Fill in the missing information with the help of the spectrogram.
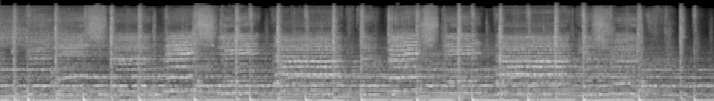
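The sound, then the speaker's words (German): A children's choir sings a bright, continuous melody over full band accompaniment with a steady, pulsing bass, loud throughout, like a studio recording. “Kinderchor Singvögel landet im Radiostudio”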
